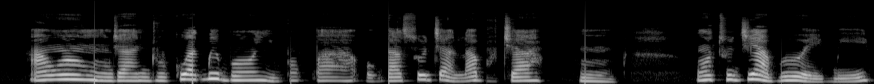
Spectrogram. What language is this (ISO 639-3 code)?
yor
